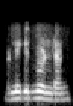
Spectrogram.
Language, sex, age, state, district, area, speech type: Goan Konkani, male, 18-30, Goa, Canacona, rural, conversation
